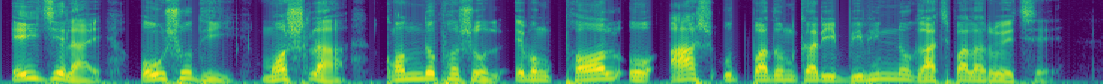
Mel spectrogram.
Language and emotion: Bengali, neutral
